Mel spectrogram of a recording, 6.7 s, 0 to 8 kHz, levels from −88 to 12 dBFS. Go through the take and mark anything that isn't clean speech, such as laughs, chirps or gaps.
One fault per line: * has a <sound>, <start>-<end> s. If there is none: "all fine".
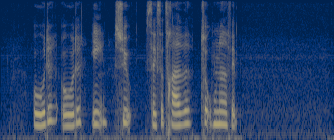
all fine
